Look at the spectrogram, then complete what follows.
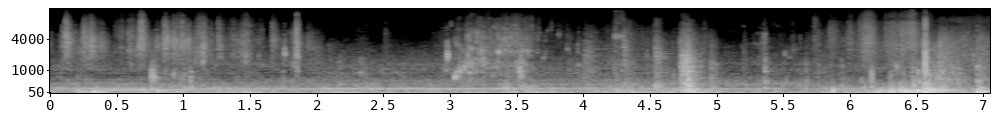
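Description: Water sloshing and trickling between a catamaran's stern and an inflatable dinghy as the dinghy is hauled in by its painter line, with scattered knocks from handling and a steady low hum underneath. Heavy thumps near the end as weight comes down into the dinghy.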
